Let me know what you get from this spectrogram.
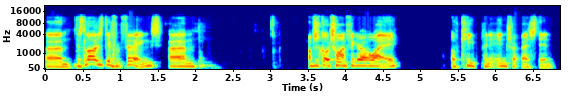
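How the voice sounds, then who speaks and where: A young man with an English accent, chatting casually as a podcast guest, rambling and animated. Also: medium pitch, moderate pace, breathy edge. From England. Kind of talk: casual chat.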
